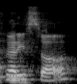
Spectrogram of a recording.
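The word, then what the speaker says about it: ευχαριστώ: Efkaristo, that's how you say it.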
